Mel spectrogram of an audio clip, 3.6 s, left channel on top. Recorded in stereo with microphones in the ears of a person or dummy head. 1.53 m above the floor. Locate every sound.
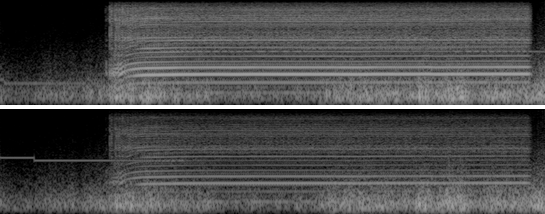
0.7 s a drill: 35° left (ahead or behind)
